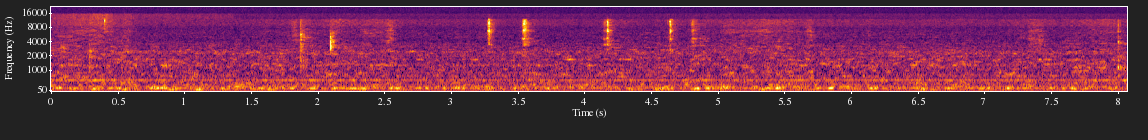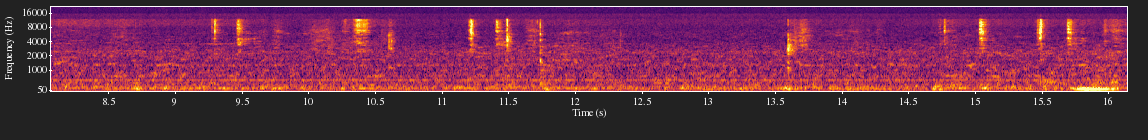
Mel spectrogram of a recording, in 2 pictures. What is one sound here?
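Small plastic beads click softly as they are pressed into place.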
